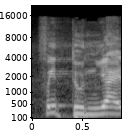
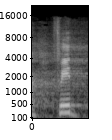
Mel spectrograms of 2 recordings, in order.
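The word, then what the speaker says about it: في الدنيا: ingat rbana Atina Fiddunya Fid Dunya itu sebenarnya bukan bacaan idhar tapi idgham harusnya bacanya Bagaimana fidunya tapi ternyata oleh ulama Disuruh membaca secara Idhar jelas Fid Dunya kenapa urusan dunia harus dibaca Idah dibaca jelas karena urusan dunia harus jelas jadi kalau Robet ngundang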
